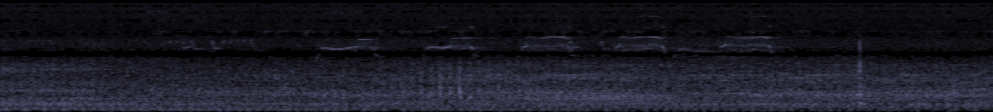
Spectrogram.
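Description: Faint bird calls: a series of about five short, high notes roughly two-thirds of a second apart, over quiet outdoor background, with one faint click near the end.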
